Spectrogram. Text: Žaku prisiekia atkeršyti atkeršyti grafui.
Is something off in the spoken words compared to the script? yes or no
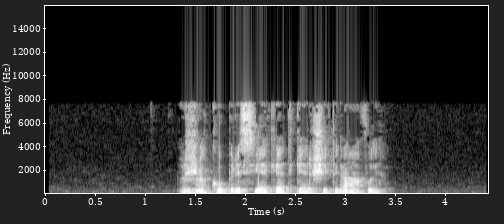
yes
